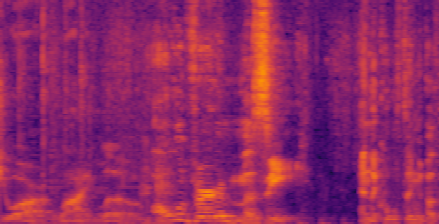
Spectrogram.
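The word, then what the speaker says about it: Mazei: Oliver Muzzy? Oliver Mazzie. It's spelled M-A-Z-E-I.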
